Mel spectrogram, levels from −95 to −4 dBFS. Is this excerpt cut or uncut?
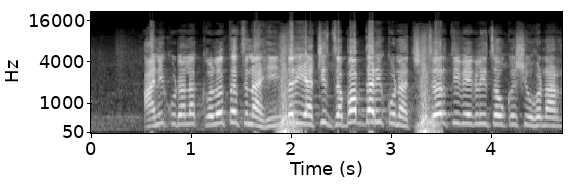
cut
